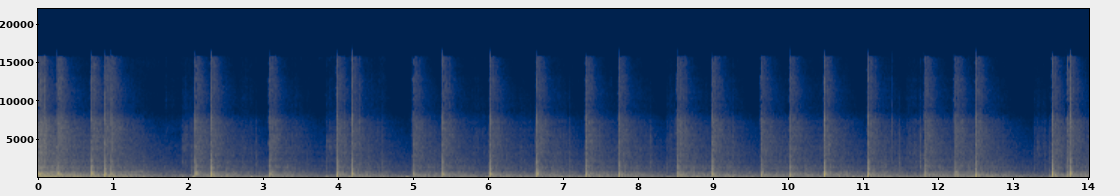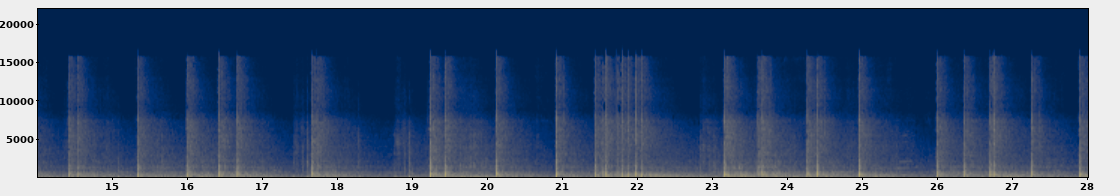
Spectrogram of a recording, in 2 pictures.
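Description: Aerial fireworks shells bursting in quick succession: a steady run of sharp cracks, often two or three a second, over a low rumble of booms.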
